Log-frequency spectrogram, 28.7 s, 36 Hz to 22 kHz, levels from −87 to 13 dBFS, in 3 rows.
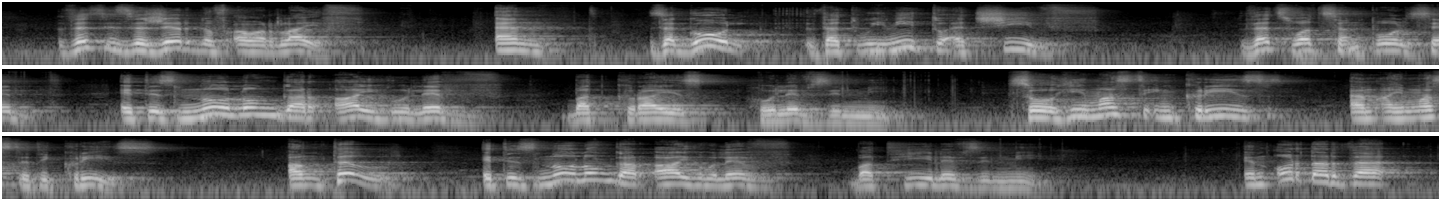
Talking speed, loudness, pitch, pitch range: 120 wpm, -16 LUFS, 150 Hz, 110-170 Hz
